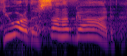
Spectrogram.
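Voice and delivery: high-pitched mock yell from the crowd. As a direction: call it out like someone in a crowd. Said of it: "someone in the crowd yells out".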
